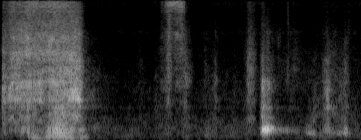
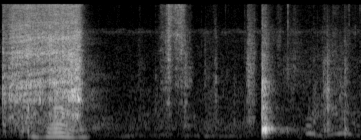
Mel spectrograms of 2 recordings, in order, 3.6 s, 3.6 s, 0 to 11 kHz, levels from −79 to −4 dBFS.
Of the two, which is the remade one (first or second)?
first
